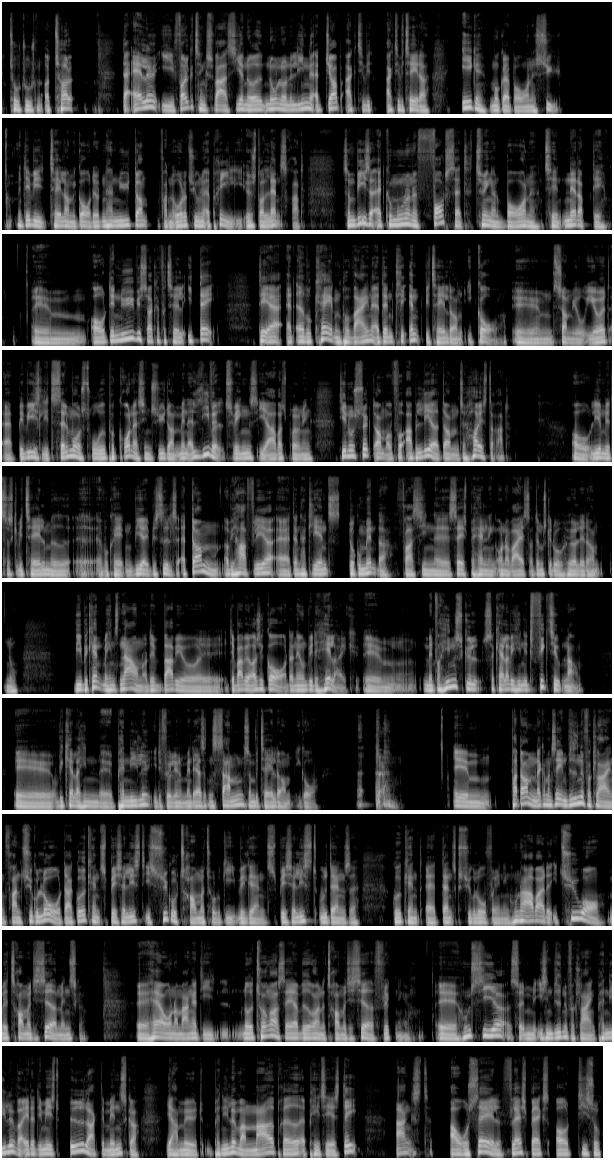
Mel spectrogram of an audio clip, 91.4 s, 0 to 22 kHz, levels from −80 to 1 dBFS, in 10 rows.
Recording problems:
none

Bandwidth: 15 kHz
